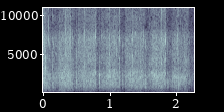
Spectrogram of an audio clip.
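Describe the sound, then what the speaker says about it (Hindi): An audience at a spiritual gathering bursts into steady, loud applause, a dense, unbroken clatter of many hands clapping that lasts throughout. "सभी के लिए जोरदार तालियां।"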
